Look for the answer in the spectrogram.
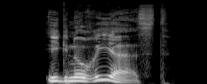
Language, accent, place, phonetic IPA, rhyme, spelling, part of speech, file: German, Germany, Berlin, [ɪɡnoˈʁiːɐ̯st], -iːɐ̯st, ignorierst, verb, De-ignorierst.ogg
- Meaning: second-person singular present of ignorieren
